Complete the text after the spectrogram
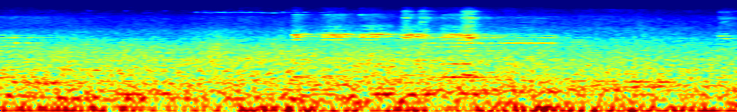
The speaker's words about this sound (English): You're crossing one of them now, shuffling across the street with an impossible number of pedestrians as an impossible number of cars waits.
